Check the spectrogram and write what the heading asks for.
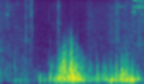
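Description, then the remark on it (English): Someone puts on a hat and coat: a second or so of soft fabric rustling and shuffling, loudest in the middle, with no voices. “excuse me, I'm putting on my hat and coat and getting ready to go walk the dog.”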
